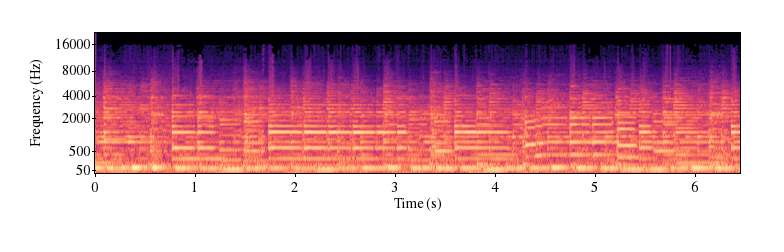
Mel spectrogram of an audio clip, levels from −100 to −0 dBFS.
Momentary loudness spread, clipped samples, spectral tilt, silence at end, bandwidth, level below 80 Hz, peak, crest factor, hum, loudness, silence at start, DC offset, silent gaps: 3 LU; under 0.1%; -6.5 dB/octave; 0 s; 8.2 kHz; -24 dBFS; 0 dBFS; 10 dB; none; -10 LUFS; 0 s; under 0.1%; none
